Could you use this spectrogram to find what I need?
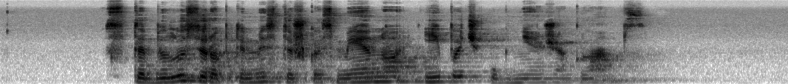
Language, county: Lithuanian, Vilnius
